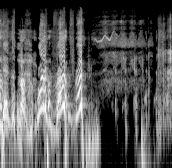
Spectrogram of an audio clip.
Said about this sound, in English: Muffin's barking. He's hearing it going, this is filthy.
